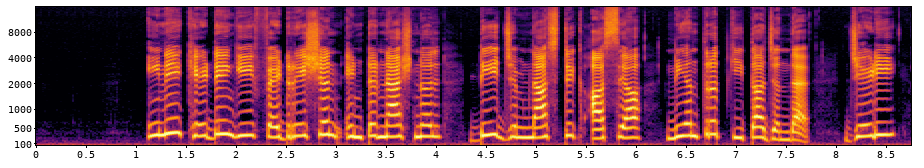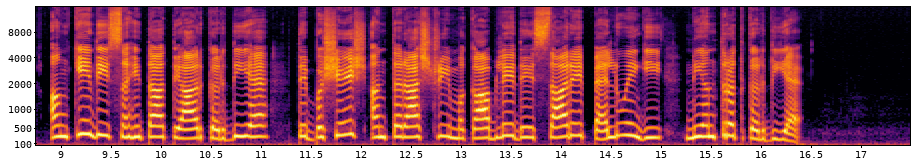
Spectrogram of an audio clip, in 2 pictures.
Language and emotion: Dogri, neutral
